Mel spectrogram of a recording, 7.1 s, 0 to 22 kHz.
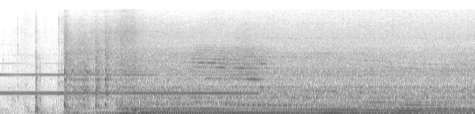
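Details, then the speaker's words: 2004 Ford Mustang that sat in the desert for a couple of years; after a short crank it catches and settles into a smooth, steady idle with an even low rumble, running fine, though a cooler line needs replacing. "Well, she runs. Actually sounds pretty good."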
